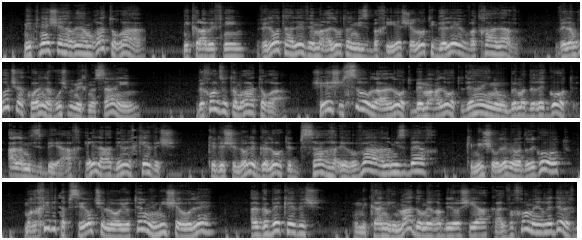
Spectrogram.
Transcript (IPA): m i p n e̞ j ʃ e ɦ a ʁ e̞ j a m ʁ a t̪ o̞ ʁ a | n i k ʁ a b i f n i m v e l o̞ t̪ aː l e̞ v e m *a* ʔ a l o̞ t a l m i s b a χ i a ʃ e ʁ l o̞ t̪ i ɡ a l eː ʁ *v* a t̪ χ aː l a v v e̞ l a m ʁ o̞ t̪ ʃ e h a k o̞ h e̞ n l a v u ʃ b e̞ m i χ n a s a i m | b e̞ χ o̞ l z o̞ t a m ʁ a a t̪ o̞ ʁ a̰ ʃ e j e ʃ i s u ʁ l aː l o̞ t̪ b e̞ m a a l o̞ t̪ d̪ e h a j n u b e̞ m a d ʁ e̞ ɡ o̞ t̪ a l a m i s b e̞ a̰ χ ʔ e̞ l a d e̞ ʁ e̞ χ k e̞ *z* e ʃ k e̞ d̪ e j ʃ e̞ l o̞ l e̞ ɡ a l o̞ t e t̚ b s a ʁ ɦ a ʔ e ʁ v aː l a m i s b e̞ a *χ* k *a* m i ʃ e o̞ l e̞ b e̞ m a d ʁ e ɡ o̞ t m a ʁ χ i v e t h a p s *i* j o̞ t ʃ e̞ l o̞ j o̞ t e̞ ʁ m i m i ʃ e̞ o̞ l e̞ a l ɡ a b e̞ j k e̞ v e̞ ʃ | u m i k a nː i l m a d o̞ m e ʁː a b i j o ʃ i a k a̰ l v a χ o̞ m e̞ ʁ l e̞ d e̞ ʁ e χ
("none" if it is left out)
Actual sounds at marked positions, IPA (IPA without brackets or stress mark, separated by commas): a, v, v, χ, i, i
